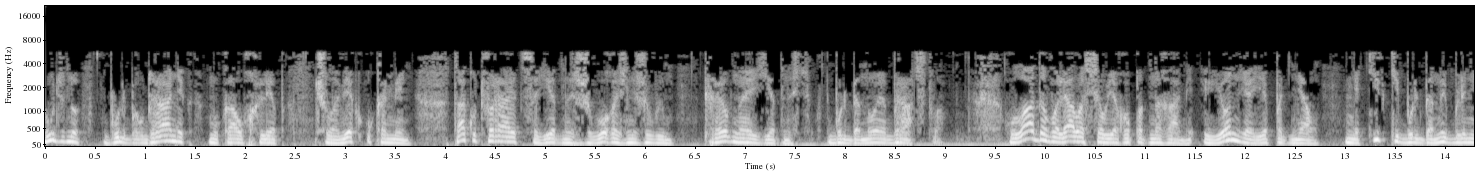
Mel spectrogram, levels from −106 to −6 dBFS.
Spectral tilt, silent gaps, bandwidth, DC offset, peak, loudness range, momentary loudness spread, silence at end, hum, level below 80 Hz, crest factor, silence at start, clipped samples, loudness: -7 dB/octave; none; 6 kHz; under 0.1%; -4 dBFS; 2 LU; 8 LU; 0 s; none; -36 dBFS; 12 dB; 0 s; under 0.1%; -18 LUFS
